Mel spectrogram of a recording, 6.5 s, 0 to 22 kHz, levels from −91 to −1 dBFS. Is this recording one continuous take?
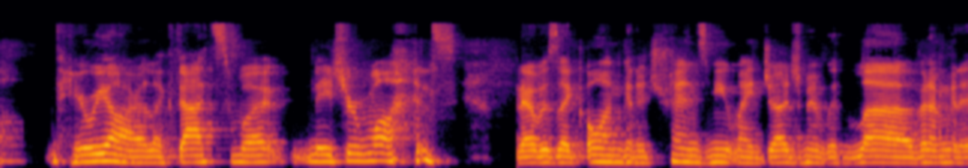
no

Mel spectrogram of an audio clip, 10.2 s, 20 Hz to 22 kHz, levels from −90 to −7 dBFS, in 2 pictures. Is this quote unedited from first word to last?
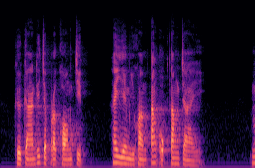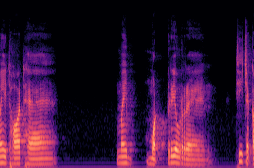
yes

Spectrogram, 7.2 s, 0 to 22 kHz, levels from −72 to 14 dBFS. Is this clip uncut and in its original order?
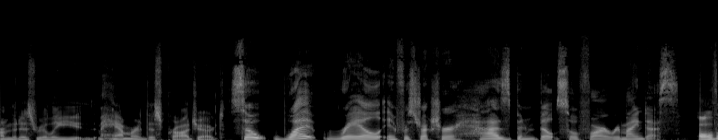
yes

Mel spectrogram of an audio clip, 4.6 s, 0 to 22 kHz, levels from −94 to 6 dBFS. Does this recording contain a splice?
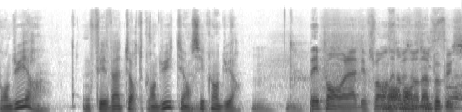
yes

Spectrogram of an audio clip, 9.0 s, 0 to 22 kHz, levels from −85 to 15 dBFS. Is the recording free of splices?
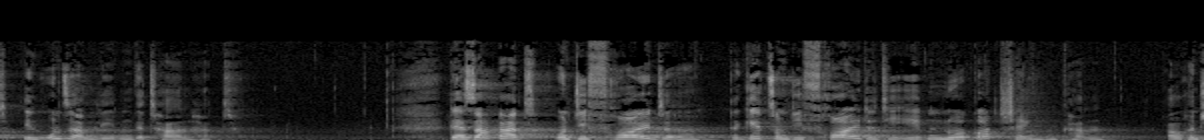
yes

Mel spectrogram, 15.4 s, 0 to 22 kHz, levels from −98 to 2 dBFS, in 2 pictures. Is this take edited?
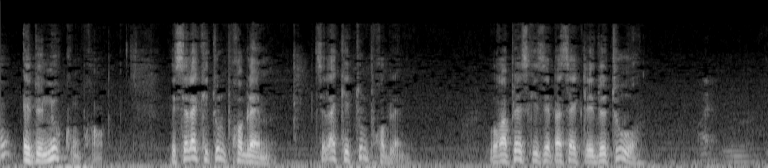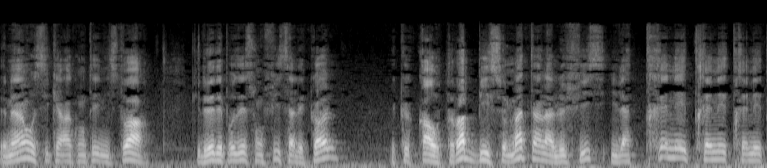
no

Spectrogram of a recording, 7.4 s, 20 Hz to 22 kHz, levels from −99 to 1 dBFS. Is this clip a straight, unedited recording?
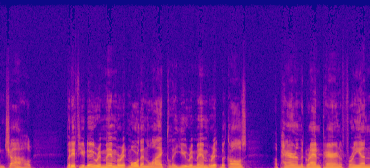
yes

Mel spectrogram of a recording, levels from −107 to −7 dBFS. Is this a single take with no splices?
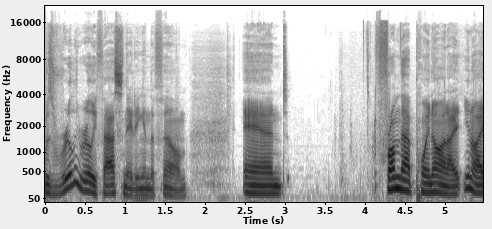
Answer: yes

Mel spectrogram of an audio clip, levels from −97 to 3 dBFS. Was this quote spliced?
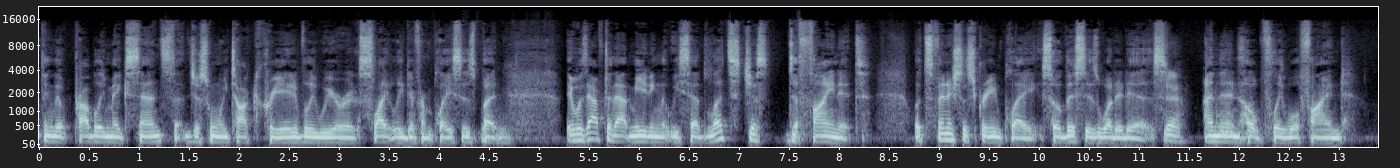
no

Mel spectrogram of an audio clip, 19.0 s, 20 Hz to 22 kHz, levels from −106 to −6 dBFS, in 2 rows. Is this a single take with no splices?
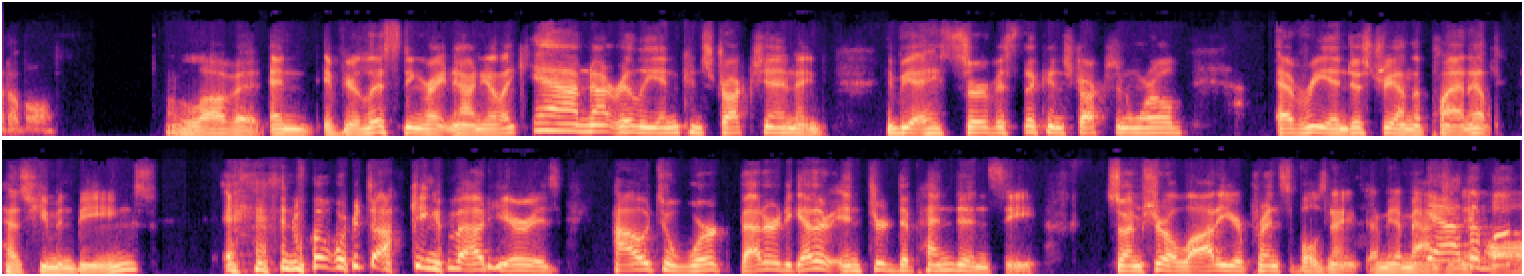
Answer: no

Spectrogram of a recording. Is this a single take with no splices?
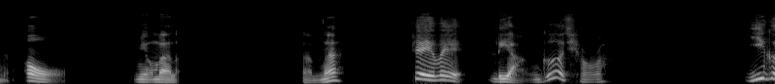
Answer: yes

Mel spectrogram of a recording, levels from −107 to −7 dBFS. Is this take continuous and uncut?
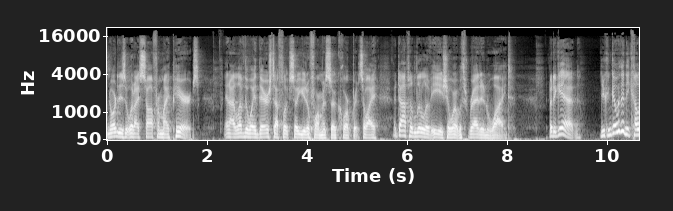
no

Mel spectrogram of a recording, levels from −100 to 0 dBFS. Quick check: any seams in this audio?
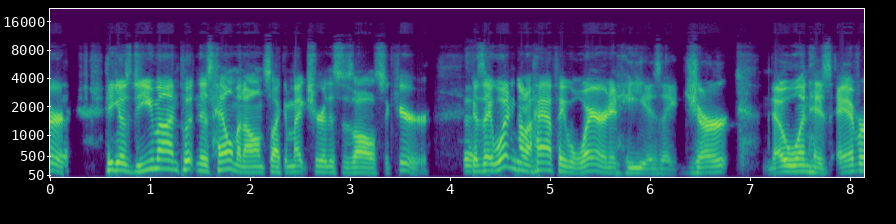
yes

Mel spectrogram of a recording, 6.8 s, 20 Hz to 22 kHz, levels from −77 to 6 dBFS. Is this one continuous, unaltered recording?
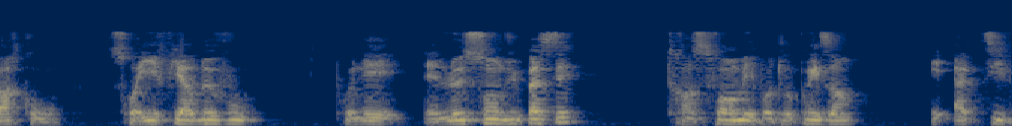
yes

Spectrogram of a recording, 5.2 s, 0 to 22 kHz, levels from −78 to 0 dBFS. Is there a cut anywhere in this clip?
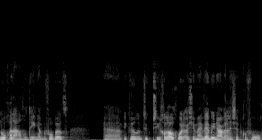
no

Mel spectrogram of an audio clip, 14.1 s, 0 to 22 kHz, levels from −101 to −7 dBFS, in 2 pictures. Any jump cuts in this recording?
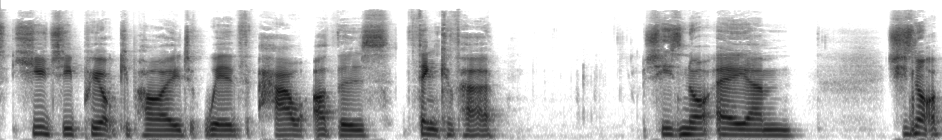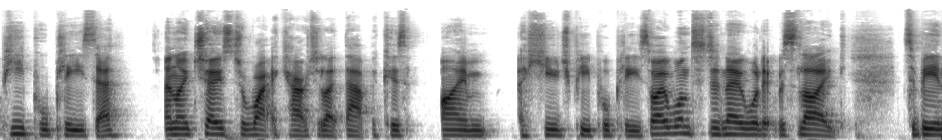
yes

